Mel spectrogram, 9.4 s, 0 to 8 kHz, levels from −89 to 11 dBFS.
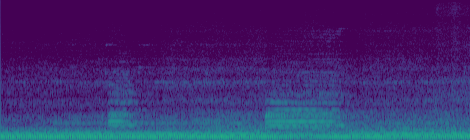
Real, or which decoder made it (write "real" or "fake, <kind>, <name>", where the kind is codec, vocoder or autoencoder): real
